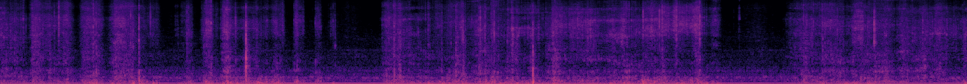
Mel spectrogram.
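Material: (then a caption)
Wood. Fingernails scratch and rub across the barrels of a row of wooden colored pencils resting in an open metal tin. The result is dense, rapid scratchy scraping with crinkly ticks and brief bright clicks, over a steady low hum.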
